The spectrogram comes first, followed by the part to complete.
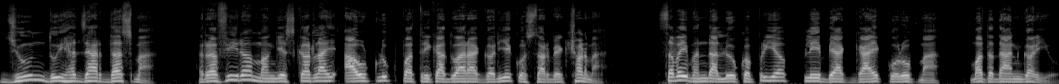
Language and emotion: Nepali, neutral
